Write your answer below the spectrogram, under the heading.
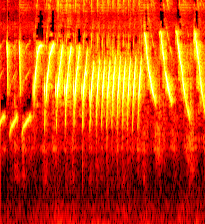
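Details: Canary song opening with low short rising notes, then a fast even run of repeated clipped notes, followed by several loud descending sweeps.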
